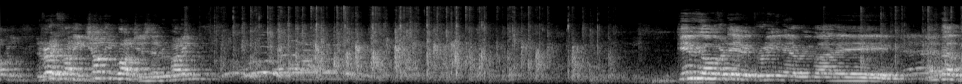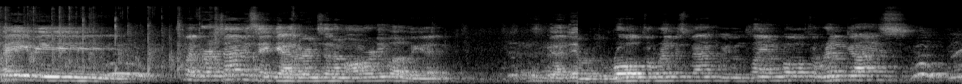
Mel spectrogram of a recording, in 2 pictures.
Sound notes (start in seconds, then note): 2.1 audience applauding and cheering; 8.2 audience applauding; 14.7 audience chuckling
